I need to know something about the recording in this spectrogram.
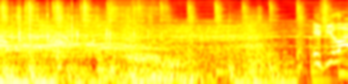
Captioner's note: whoosh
